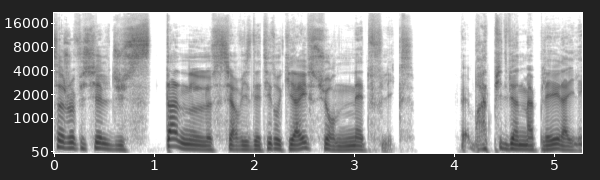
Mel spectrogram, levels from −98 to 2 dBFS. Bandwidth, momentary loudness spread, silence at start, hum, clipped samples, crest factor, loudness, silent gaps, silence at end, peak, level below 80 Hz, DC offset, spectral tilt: over 20 kHz; 14 LU; 0 s; none; under 0.1%; 18 dB; -28 LUFS; 3.64-4.01 s; 0 s; -10 dBFS; -66 dBFS; under 0.1%; -4.5 dB/octave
